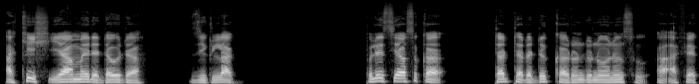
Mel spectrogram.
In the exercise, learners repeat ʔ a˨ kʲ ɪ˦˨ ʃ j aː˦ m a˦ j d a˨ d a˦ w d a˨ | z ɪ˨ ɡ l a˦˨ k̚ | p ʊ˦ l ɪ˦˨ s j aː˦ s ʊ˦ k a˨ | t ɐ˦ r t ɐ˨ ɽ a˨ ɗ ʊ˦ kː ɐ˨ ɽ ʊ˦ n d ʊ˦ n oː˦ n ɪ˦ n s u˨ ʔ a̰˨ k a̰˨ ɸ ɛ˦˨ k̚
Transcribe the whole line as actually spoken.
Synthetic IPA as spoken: ʔ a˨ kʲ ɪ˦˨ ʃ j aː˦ m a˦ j d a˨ d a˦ w d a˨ | z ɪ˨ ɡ l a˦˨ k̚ | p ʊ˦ l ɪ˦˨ s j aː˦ s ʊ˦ k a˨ | t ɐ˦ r t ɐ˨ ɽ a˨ d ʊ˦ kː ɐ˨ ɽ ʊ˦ n d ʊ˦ n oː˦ n ɪ˦ n s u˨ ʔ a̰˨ ʔ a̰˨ ɸ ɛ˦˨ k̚

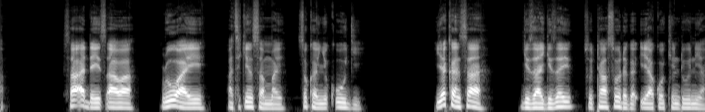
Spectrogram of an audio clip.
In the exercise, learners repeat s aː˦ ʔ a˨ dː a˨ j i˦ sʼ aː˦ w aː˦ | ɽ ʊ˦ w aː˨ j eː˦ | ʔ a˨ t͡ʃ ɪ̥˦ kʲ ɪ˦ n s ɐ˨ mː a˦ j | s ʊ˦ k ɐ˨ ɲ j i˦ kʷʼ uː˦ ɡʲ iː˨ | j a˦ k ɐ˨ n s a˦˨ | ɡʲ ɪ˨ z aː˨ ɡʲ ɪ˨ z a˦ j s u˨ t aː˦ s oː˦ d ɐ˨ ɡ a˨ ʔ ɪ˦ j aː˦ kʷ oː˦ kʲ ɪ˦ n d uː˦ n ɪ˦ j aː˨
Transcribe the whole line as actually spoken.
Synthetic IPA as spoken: s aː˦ ʔ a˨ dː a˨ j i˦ sʼ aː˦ w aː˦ | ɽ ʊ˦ w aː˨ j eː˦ | ʔ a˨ t͡ʃ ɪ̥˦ kʲ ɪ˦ n s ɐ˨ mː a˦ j | s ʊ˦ k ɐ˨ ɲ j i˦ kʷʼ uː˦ ɡʲ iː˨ | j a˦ k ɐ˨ n s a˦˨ | ɡʲ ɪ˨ z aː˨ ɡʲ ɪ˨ z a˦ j s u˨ t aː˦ s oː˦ d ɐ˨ ɡ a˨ ʔ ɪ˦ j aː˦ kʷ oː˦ kʲ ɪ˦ n d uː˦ n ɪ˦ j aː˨

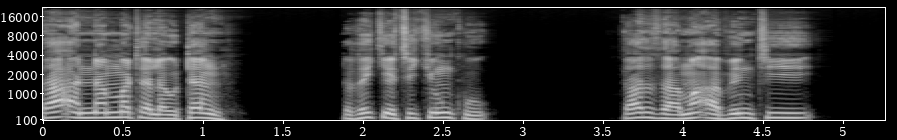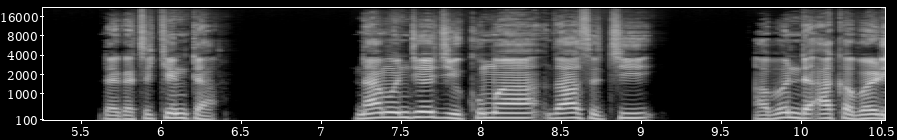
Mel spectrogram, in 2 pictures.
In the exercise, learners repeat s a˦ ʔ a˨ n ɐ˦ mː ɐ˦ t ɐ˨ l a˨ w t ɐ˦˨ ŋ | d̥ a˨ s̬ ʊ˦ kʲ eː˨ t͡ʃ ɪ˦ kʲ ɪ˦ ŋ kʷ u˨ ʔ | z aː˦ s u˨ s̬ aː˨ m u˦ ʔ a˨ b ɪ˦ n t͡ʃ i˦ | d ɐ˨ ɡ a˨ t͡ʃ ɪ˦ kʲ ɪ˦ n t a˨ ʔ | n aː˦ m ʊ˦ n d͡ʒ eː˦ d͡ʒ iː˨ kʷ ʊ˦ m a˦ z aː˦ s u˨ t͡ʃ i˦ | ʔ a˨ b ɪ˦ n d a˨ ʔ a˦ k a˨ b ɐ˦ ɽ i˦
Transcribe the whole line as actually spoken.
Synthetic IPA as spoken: s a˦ ʔ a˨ nː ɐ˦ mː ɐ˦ t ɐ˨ l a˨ w t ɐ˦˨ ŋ | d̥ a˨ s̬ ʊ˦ kʲ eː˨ t͡ʃ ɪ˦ kʲ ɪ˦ ŋ kʷ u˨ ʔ | z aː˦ s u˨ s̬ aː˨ m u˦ ʔ a˨ b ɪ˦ n t͡ʃ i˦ | d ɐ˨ ɡ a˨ t͡ʃ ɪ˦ kʲ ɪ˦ n t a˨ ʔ | n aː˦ m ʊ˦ n d͡ʒ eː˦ d͡ʒ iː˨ kʷ ʊ˦ m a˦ z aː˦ s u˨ t͡ʃ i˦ | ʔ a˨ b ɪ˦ n d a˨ ʔ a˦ k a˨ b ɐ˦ ɽ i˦

